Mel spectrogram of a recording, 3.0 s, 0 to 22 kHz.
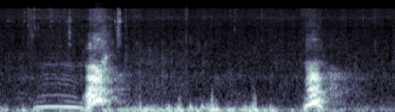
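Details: At night, around 9:40 p.m., with coyotes howling close by, a dog gives two sharp, loud barks about a second and a half apart in alarm at a coyote sneaking up behind a tree.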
